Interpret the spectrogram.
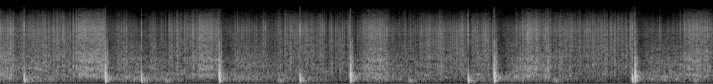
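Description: Fireworks display: a string of sharp bangs from bursting aerial shells, irregular at about one to two a second, over a continuous hiss.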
